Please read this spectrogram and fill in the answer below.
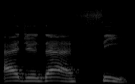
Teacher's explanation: tha is recited with a tongue in between your teeth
